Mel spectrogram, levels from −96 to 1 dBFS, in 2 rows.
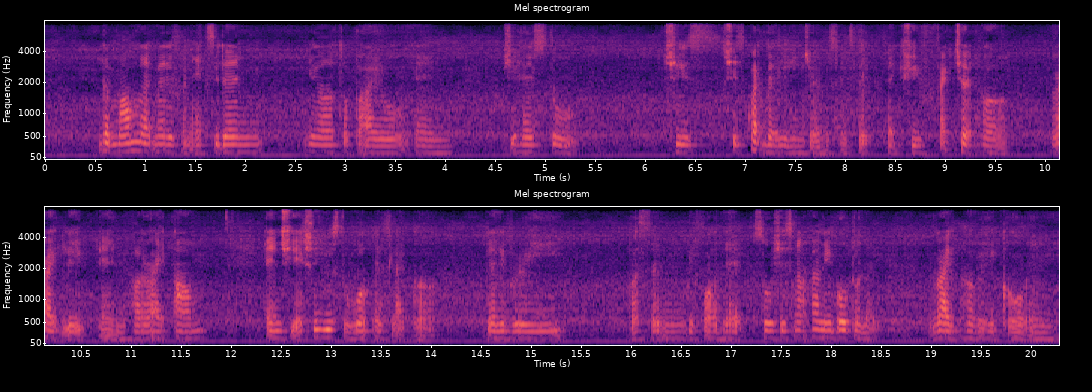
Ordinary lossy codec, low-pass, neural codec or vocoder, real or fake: none; 7.2 kHz; codec, 44.1 kHz, 7.8 kbps, Pupu-Codec; fake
